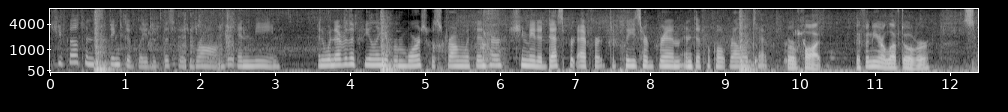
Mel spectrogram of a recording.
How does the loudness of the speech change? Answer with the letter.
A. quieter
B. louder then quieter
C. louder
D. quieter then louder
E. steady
C.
